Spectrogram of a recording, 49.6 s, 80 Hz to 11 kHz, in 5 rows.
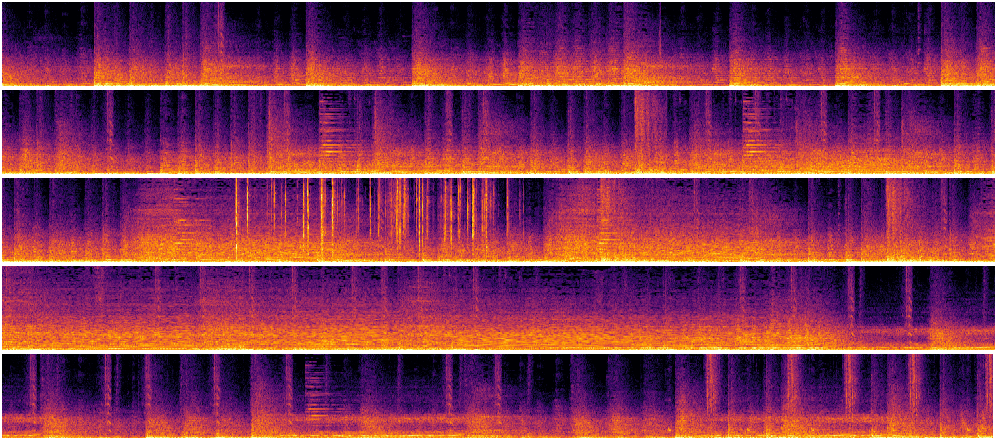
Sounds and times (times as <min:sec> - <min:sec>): Music: 0:00.0 - 0:49.6.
